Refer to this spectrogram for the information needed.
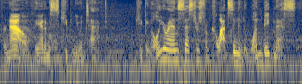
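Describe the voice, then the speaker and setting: A man's voice: lowish voice, expressive, moderate pace, music in the background, lightly acted. An actor playing an unstable, taunting man trapped as a ghost inside a machine, with a theatrical, sardonic, erratic delivery for a video game. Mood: sardonic, urgent.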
